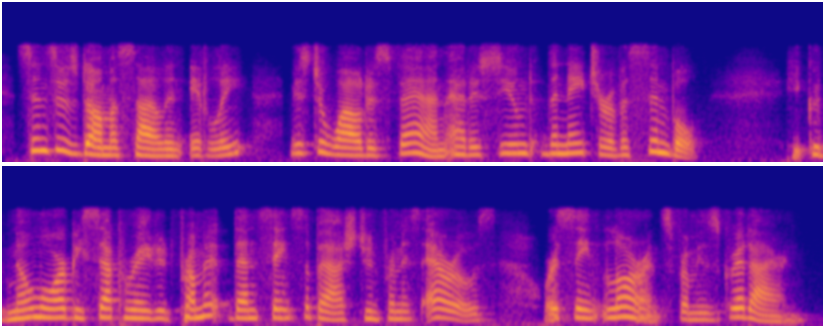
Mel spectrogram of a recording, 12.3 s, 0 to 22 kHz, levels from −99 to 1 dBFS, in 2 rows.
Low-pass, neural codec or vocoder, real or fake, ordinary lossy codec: 7.2 kHz; codec, 16 kHz, 0.5 kbps, X-Codec, HuBERT features, trained on LibriSpeech; fake; Opus, 24 kbps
